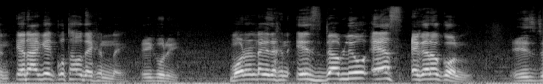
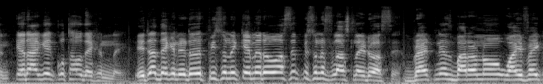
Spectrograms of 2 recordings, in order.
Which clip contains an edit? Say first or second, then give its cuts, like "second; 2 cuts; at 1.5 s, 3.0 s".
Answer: second; 2 cuts; at 1.2 s, 4.0 s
